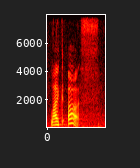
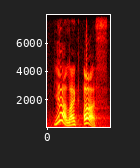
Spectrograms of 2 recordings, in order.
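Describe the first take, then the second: First: Said in the usual way. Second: "us" hit hard and drawn out; slow down and lean heavily on "us"; pointed, drawn-out weight on "us"; stress on US. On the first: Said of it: "he said". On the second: Retold or imitated. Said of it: "I'm emphasizing us".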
